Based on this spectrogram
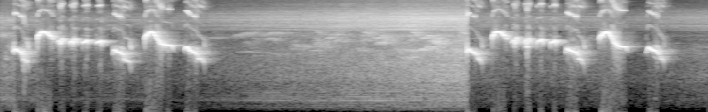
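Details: Orange-headed thrush (anis merah) singing a 'pancingan' lure song to draw out other birds: loud, clear whistled phrases with rapid sliding notes, a two-second burst, then near silence with faint hiss, then another burst of varied whistles.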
